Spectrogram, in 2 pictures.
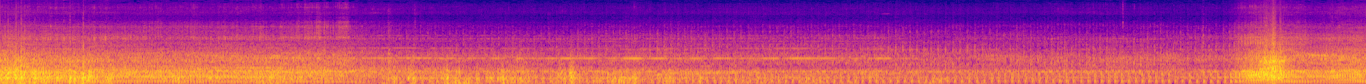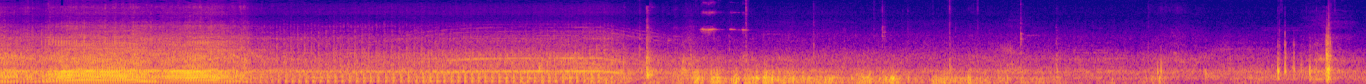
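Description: Motorcycle engine running while riding through traffic, heard from the rider's seat. About halfway through it revs up harder for a few seconds, then eases off and runs more quietly toward the end.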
